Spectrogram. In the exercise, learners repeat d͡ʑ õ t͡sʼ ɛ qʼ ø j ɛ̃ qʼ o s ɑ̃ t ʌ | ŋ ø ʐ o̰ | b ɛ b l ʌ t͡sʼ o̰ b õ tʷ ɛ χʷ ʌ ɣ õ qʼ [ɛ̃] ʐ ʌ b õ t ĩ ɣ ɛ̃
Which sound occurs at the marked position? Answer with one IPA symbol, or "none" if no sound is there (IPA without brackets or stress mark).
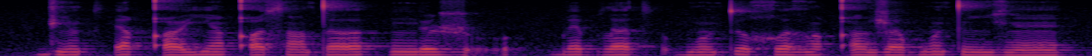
ɛ̃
